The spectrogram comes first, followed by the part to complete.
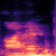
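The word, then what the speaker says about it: aren't: एमंट बनेगा, जो कि का है? गलत है। एम को अगर हम बनाते हैं तो ये एमंट नहीं होता है, क्या होता है? आरंट होता है।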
